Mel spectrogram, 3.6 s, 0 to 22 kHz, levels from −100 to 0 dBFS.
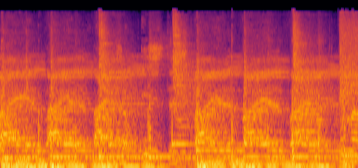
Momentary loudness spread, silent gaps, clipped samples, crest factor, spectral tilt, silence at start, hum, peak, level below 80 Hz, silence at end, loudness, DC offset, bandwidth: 3 LU; none; under 0.1%; 12 dB; -5 dB/octave; 0 s; none; -2 dBFS; -18 dBFS; 0 s; -14 LUFS; under 0.1%; 16.5 kHz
